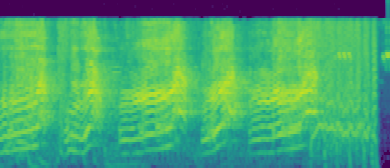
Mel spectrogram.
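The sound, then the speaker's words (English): A dog barks aggressively, loud and agitated, its cries stretching into drawn-out, wavering yowls in about four long bursts with barely a pause between them. “The aggressive bark is”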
